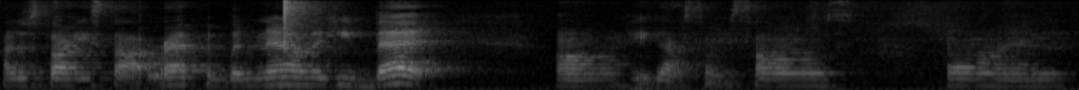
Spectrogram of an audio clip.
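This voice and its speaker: In a room with audible echo, a woman speaks at a fairly slow pace with long, frequent pauses. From US South, Fayetteville, North Carolina. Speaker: aspiring podcaster. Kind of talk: casual chat.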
